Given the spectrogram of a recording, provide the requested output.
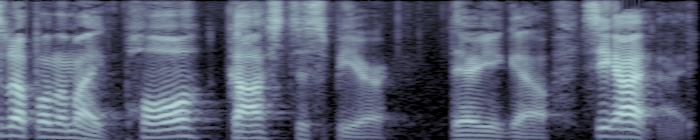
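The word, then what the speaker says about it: Gostisbehere: Union One of course Paul gos spear uh gos despar why do I always mess it up on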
